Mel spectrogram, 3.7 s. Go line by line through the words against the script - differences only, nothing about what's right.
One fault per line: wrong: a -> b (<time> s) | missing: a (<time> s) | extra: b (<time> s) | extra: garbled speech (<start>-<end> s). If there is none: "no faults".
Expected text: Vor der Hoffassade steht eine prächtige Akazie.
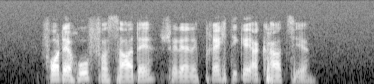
no faults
